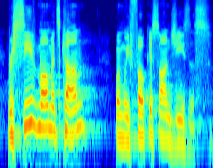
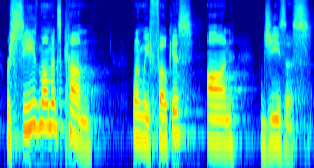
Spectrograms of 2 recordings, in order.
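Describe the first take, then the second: First: Said in the usual way. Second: Slower, each word weighted, fading low on Jesus; slow emphatic repeat. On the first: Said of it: "first statement of point". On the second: Shown as a demonstration. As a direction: lean on it slowly the second time. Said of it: "repeats point slowly for emphasis".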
